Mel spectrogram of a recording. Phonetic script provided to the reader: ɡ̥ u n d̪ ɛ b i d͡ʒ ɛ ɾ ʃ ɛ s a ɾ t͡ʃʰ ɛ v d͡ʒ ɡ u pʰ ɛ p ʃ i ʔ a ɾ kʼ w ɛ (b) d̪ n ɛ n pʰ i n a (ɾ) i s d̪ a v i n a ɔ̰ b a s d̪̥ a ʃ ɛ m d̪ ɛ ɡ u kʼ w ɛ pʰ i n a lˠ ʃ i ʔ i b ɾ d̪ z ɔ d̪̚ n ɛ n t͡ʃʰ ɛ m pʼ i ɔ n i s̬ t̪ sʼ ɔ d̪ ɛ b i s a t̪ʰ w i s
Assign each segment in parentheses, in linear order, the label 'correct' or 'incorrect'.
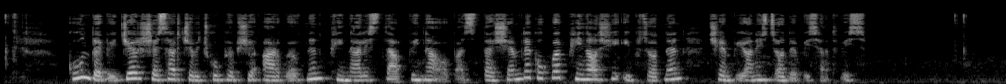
incorrect: v, incorrect: l

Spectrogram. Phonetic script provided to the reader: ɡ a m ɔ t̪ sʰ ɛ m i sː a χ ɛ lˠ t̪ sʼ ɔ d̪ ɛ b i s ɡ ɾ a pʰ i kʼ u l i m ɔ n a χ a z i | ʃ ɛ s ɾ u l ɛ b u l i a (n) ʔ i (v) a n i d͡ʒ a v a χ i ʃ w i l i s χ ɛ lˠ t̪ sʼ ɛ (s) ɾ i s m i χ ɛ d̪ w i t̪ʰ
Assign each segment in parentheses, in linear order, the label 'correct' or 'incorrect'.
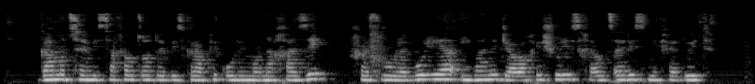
incorrect: none, correct, incorrect: none

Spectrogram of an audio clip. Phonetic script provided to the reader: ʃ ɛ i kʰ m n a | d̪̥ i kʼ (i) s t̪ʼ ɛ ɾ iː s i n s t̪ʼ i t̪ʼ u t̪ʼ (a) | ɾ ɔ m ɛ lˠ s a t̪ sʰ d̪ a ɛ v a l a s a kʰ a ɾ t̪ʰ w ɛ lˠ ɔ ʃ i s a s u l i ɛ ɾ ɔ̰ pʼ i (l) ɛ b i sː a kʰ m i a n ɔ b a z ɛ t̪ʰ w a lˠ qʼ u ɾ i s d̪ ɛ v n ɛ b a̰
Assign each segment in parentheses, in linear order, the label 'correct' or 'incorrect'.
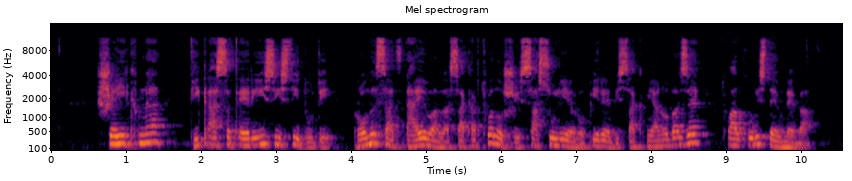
incorrect: a, incorrect: i, incorrect: ɾ

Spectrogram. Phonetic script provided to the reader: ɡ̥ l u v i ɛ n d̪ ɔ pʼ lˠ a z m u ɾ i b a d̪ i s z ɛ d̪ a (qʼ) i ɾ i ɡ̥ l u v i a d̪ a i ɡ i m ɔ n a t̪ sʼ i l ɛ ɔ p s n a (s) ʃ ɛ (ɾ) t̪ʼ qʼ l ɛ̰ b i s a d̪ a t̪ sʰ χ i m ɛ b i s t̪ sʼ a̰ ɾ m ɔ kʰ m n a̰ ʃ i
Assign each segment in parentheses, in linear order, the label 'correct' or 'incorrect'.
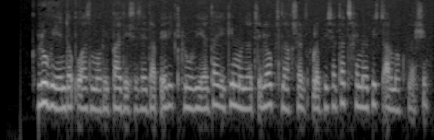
incorrect: pʼ, incorrect: χ, correct

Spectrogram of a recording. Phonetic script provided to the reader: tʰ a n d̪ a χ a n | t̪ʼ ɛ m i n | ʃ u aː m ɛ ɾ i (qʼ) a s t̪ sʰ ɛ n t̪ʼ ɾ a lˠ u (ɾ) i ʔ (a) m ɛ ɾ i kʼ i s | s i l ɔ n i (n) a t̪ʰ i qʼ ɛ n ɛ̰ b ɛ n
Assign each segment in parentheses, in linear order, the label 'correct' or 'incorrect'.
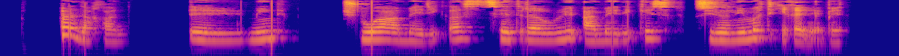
incorrect: kʼ, incorrect: l, correct, incorrect: m

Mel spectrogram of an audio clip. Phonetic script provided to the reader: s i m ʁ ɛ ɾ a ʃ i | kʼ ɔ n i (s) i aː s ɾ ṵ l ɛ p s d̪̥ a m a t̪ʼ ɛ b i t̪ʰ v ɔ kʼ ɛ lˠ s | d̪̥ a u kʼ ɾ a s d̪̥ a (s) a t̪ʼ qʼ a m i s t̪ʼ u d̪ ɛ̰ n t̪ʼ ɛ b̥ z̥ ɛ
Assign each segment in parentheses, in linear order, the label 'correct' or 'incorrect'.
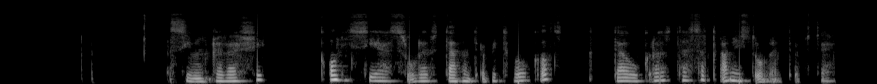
correct, correct

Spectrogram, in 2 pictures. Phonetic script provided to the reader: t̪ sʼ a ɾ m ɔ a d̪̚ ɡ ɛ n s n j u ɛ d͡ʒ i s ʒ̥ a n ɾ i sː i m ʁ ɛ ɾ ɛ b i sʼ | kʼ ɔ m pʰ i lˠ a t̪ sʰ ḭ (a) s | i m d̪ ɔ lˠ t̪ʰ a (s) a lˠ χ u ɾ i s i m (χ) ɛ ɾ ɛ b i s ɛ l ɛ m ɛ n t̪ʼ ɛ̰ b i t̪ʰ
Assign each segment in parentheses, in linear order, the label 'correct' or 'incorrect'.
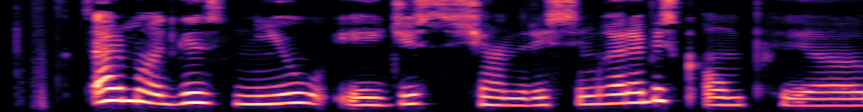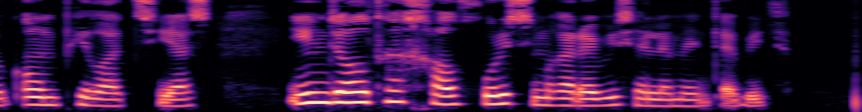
correct, incorrect: χ, incorrect: ʁ

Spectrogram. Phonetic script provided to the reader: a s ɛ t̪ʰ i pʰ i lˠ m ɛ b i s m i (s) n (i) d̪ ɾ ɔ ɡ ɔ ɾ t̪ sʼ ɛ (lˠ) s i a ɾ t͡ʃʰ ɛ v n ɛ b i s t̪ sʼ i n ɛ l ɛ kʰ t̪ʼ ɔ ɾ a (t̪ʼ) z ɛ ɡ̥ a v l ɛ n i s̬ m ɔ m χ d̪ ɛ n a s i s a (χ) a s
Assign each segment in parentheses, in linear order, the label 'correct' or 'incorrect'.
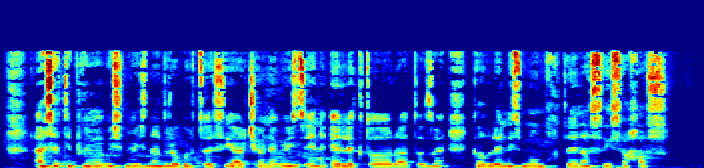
incorrect: z, incorrect: a, incorrect: none, correct, correct

